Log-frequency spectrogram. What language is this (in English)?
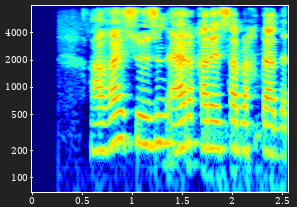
Kazakh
